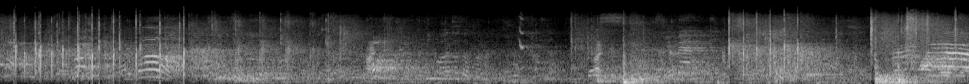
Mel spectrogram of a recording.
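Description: Bamboo swords clack sharply against each other in a large echoing hall.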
